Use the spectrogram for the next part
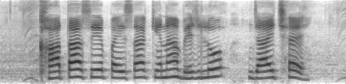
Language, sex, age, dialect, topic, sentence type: Maithili, male, 25-30, Angika, banking, question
